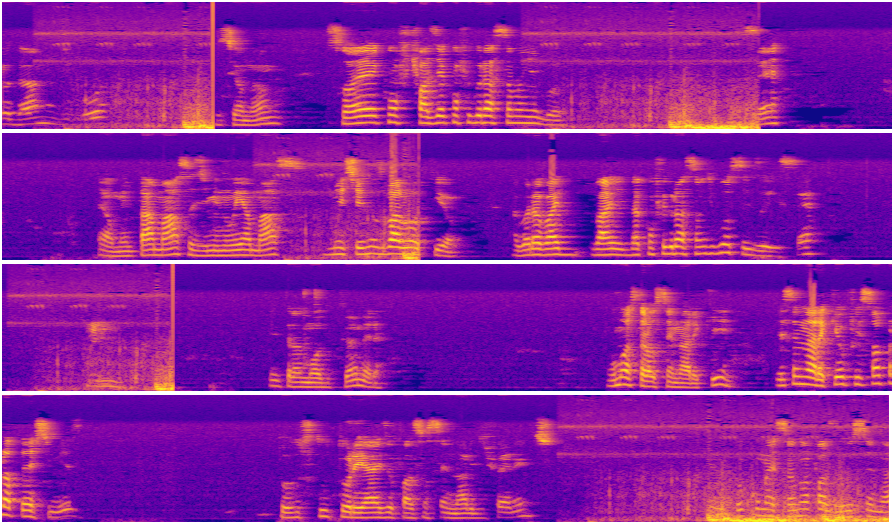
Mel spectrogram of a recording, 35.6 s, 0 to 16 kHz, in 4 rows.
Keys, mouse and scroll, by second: 4.2-4.6 middle drag, 8.4-8.9 middle drag, 9.9 click, 14.0 middle click, 15.1 middle click, 17.1-17.4 middle drag, 19.8-20.8 scroll up 1, 23.7-24.8 drag, 25.1 middle click, 26.3 click, 28.1 click, 29.2 click, 29.6 click, 30.9 click.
